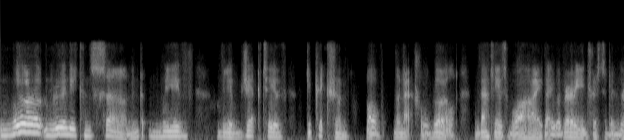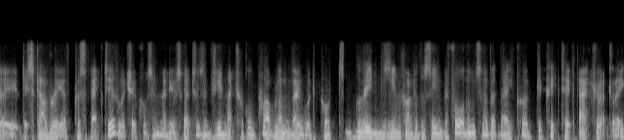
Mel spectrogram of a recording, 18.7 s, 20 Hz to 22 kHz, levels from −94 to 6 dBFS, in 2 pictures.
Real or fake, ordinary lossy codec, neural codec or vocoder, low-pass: fake; Opus, 24 kbps; codec, 16 kHz, 1 kbps, FreqCodec, smaller model; 7.2 kHz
